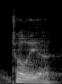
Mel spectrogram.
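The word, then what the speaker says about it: Toglia: I'm just honestly just going to call him Tolia because I really feel like I heard somewhere that the G is silent.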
